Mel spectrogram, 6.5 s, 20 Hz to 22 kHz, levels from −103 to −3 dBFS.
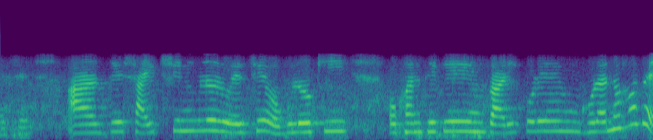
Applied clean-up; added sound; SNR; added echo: none; none; none; none.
